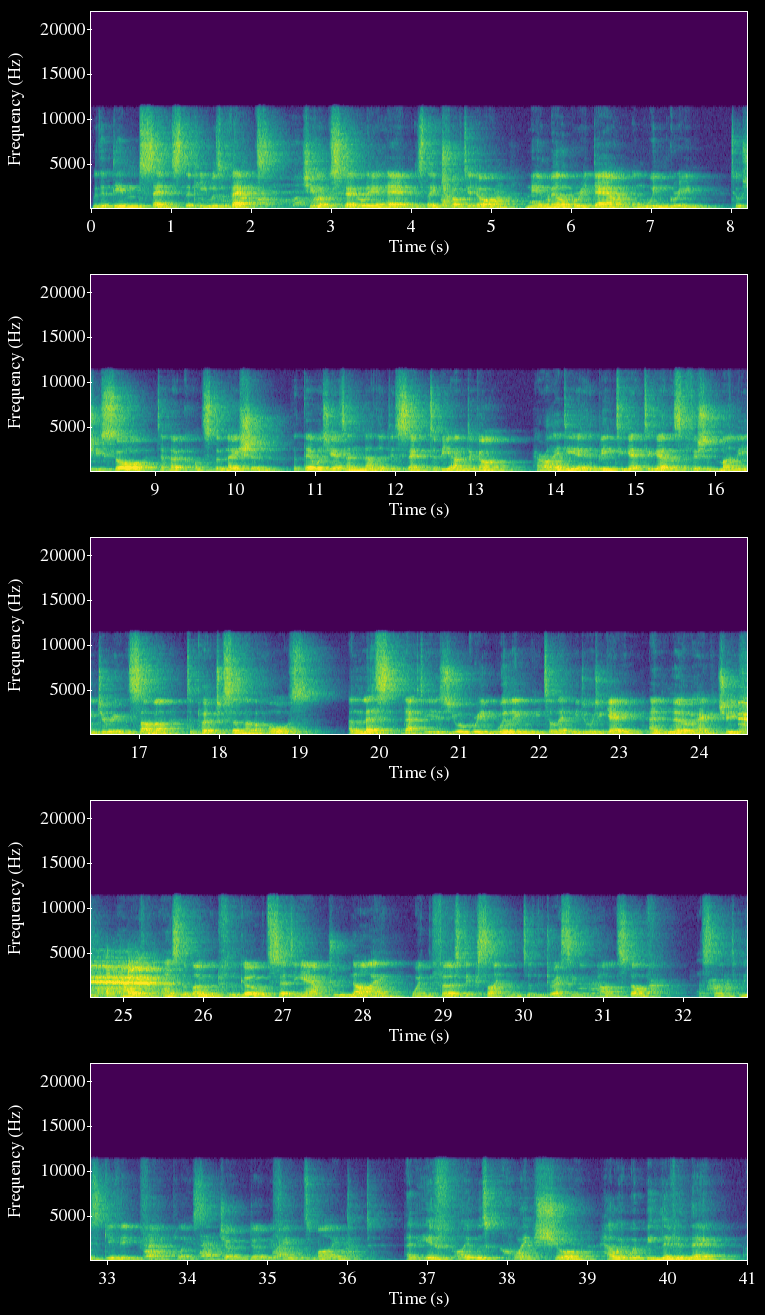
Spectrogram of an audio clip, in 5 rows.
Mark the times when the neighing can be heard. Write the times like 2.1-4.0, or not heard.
24.4-26.1.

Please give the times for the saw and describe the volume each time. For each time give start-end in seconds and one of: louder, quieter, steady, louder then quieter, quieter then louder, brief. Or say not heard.
not heard.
